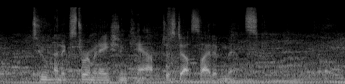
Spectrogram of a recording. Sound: none

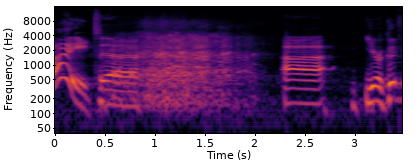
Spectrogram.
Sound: audience laughs

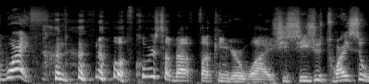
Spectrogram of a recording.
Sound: laughs

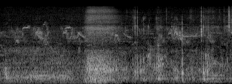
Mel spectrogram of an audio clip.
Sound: nat sound horses step or whinny

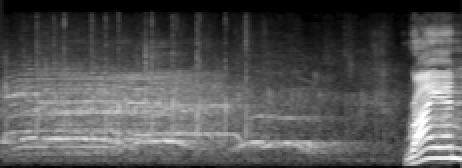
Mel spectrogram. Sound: crowd cheering; crowd applauding

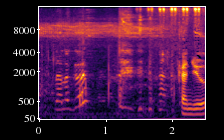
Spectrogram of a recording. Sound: chuckles

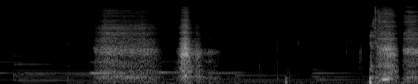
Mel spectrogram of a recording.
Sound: her breath catches, and for a moment, you can hear a sob in her voice

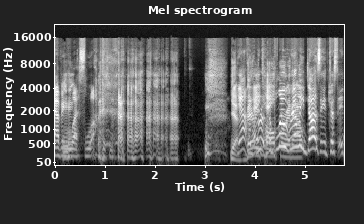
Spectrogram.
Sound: laughing

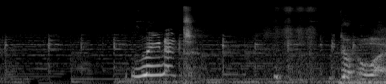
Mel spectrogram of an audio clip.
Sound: giggles

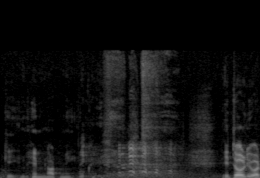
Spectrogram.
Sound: laughter

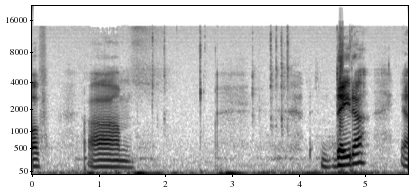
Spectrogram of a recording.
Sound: typing

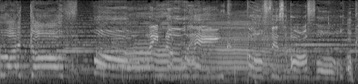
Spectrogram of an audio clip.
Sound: crying

